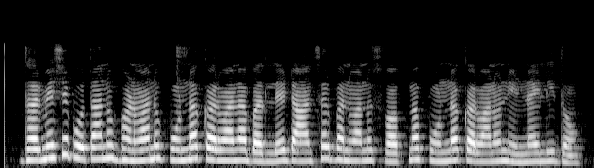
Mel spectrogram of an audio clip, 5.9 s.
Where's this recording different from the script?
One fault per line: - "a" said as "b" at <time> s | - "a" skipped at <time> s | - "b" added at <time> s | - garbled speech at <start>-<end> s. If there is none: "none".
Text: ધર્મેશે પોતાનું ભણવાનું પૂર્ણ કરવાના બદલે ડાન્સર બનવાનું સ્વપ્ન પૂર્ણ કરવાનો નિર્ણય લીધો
none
